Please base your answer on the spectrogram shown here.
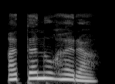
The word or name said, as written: ಅತನುಹರ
